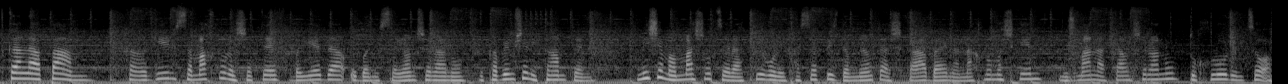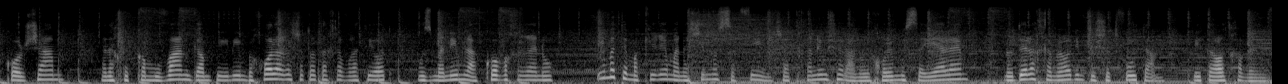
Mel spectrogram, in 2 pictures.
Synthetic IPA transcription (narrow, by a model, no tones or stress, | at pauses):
adkanleapaːm | kaʁaɡilsamaχnule̞ʃate̞fbaje̞daʔubanisajo̞nʃe̞lanumekavimʃe̞nitʁamte̞mː | iʃe̞mamaʃʁo̞t͡se̞leakiʁulejiχase̞flisd̪amnujo̞taːʃkaabae̞nanaχnumaʃkiim | muzmanleːtaʁʃe̞lanutuχlulimt͡so̞ako̞lʃamanaχnukamuvanɡampeilimbeχo̞lhaʁe̞ʃato̞thaχe̞vʁatijo̞tmuzmanimlaːko̞vaχaʁe̞nu | ʔimate̞mːakiʁimanaʃimno̞safimʃeatχanimʃe̞la̰nuje̞χo̞limle̞sajelee̞mno̞delaχe̞mːeo̞dimt̪iʃatfuːtam | leitʁao̞tχave̞ʁim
